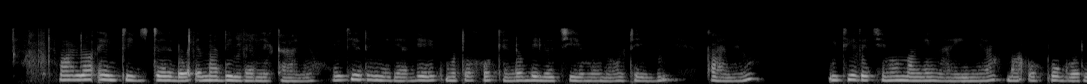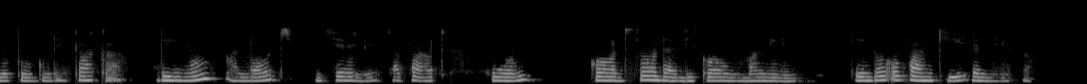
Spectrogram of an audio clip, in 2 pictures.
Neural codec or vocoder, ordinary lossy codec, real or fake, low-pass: codec, 16 kHz, 2 kbps, FreqCodec, smaller model; none; fake; 5.4 kHz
